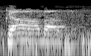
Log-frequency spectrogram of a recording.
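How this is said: It is said with an admiring, exclamatory tone. The speaker praises how excellent something is. "اب نہیں سمجھے کہ میں سوال کر رہا ہوں"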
